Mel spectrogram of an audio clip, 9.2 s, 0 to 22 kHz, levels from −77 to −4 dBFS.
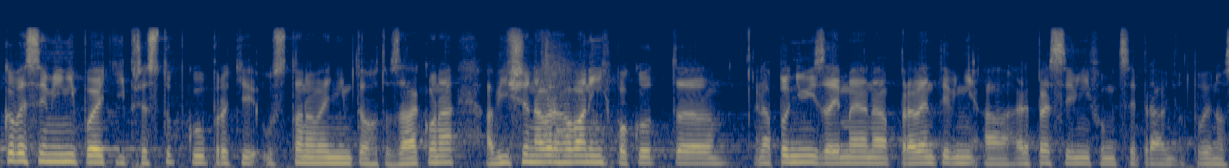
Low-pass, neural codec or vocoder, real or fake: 10.8 kHz; none; real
